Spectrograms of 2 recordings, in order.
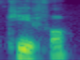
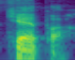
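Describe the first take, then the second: First: It has an i then o, with an f. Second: It has an e then a, with a p. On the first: This is the West Syriac form. "In the West Syriac, it's Kifo" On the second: This is the East Syriac form. "in the East Syriac, it's Kepa"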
